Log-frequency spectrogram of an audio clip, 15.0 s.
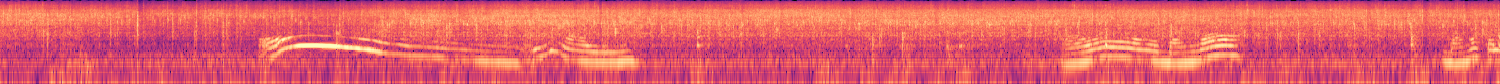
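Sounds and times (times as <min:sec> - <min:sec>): onion sizzling in hot oil: 0:00.0 - 0:15.0
person speaking: 0:02.6 - 0:06.4, 0:10.6 - 0:12.4, 0:14.4 - 0:15.0.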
